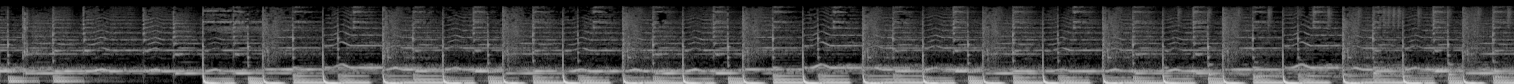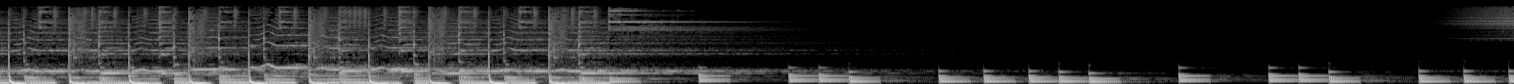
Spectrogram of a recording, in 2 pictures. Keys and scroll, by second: 9.1 2, 9.4 Return.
